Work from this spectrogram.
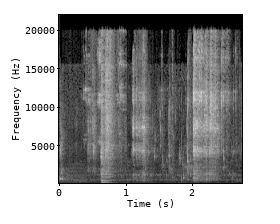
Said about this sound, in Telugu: ఇప్పుడు నీళ్ళు పోసుకుందామండి.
